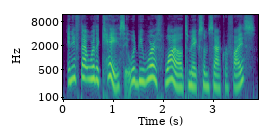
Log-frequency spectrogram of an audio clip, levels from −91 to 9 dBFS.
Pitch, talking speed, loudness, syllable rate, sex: 235 Hz, 230 wpm, -16 LUFS, 5.4 syllables/s, female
